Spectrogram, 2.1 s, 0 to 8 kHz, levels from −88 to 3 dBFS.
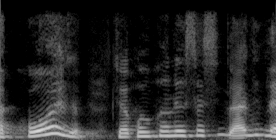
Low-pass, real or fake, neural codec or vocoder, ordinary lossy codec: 7.2 kHz; fake; codec, 16 kHz, 2 kbps, FreqCodec, larger model; none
